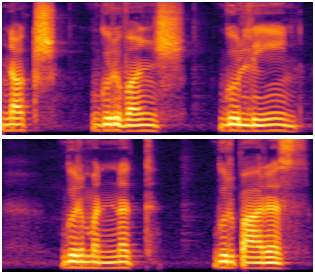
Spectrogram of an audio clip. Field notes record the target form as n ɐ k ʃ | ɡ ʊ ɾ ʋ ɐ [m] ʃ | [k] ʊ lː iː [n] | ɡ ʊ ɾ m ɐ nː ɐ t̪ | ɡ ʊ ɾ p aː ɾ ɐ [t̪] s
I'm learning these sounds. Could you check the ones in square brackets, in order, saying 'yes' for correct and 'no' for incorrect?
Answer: no, no, yes, no

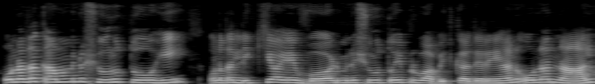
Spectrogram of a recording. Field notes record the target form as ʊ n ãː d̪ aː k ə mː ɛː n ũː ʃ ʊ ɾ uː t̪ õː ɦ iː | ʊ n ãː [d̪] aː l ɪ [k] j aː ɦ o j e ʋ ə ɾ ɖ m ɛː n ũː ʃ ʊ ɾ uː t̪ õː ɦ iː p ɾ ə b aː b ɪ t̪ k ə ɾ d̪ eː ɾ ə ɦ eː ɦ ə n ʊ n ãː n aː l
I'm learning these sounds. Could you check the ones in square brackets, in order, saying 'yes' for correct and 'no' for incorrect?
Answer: yes, no

